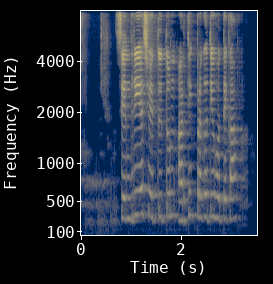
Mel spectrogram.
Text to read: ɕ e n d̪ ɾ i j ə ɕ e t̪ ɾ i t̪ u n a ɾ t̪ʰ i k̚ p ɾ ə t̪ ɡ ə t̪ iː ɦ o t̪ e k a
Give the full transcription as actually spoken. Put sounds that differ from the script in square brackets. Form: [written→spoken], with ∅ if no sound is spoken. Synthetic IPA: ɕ e n d̪ ɾ i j ə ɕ e t̪ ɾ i t̪ [u→uː] n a ɾ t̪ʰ i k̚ p ɾ ə [t̪→∅] ɡ ə t̪ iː ɦ o t̪ e k a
